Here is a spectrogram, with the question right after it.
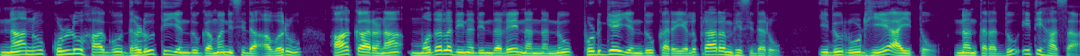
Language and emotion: Kannada, neutral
